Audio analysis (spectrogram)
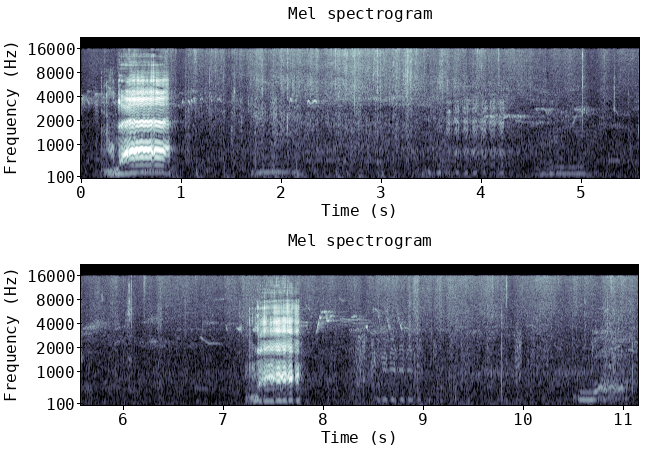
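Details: Zwartbles lambs in a County Kilkenny orchard, Ireland, on a warm evening; two loud, harmonic bleats about seven seconds apart, with fainter short bleats between them against a quiet background.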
